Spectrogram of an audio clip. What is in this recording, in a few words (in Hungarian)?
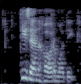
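"tizenharmadik", Hungarian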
